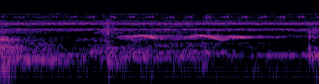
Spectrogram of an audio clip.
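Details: Crickets at night in the forest of Rajaji National Park, India, during Navratri. Steady, high, shimmering trills hold on continuously, with a faint whistled tone drifting underneath.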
